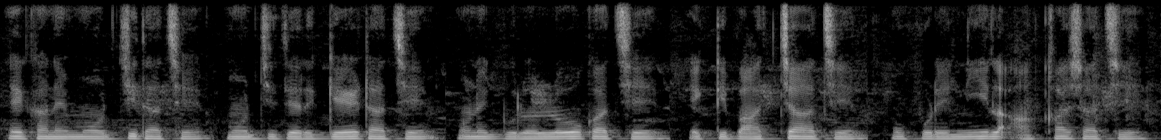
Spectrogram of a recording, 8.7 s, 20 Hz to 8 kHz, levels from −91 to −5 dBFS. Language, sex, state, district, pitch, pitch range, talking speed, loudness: Bengali, male, West Bengal, North 24 Parganas, 115 Hz, 110-120 Hz, 125 wpm, -35 LUFS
